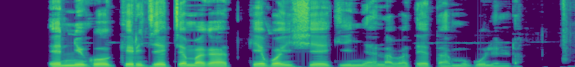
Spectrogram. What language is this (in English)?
Kalenjin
